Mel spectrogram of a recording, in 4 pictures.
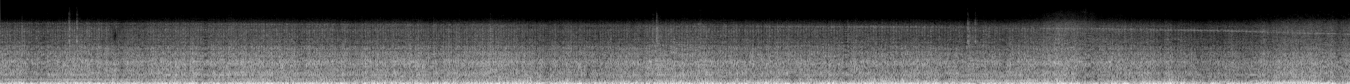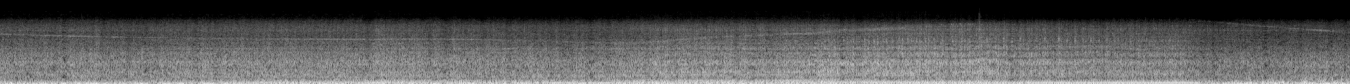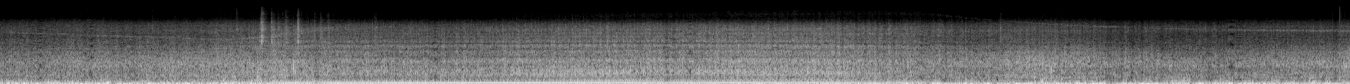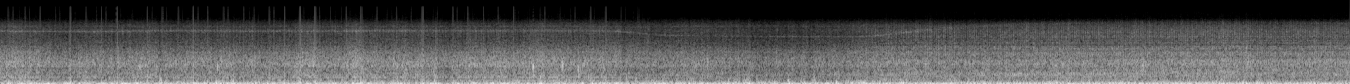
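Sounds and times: diesel truck exhaust drone: 0.0s - 54.0s
turbocharger whistle: 7.1s - 36.5s.

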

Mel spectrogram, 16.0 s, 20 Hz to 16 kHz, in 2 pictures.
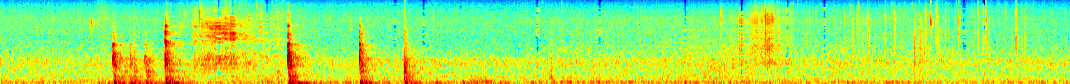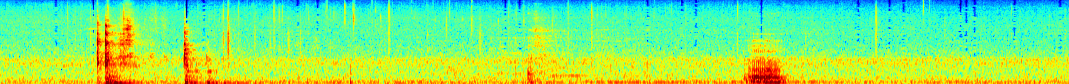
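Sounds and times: bread sizzling in a pan: 0.0s - 16.0s
spatula knocking and scraping: 0.8s - 3.2s, 8.8s - 9.8s.

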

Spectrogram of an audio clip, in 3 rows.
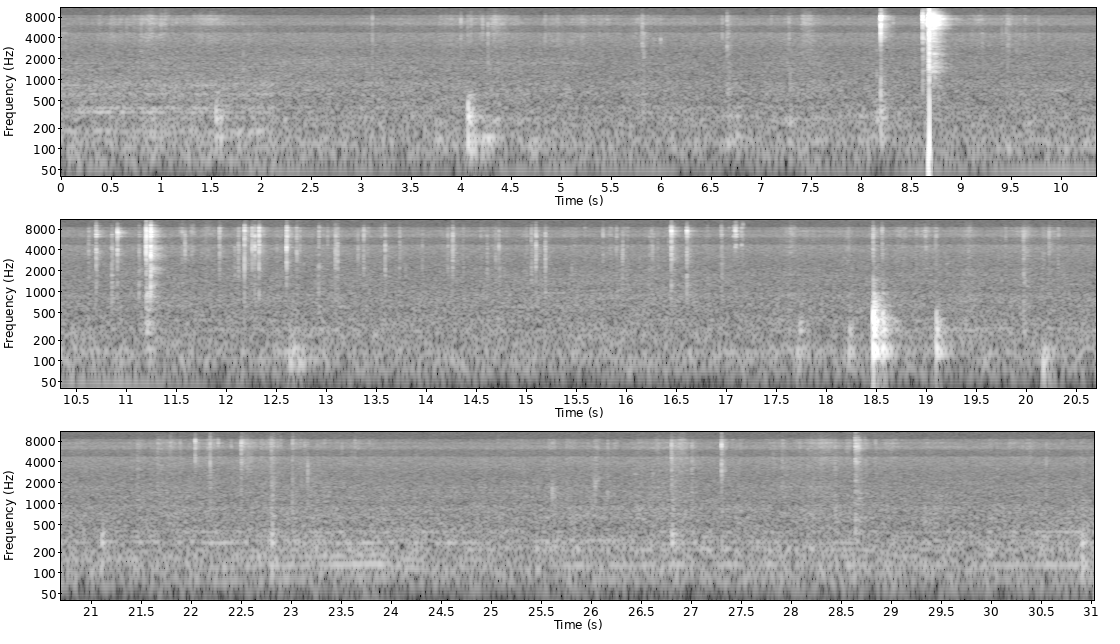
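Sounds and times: folding knife handling clicks: 8.2s - 8.9s
sharp metallic click: 8.6s - 8.9s.

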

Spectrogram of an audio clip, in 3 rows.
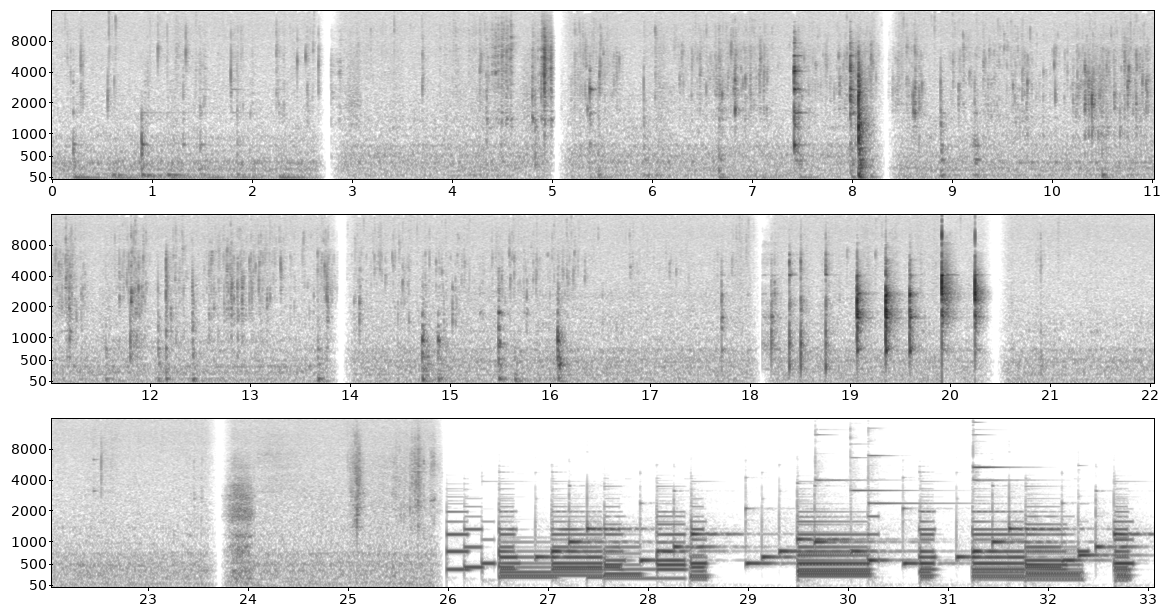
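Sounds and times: wet squishing of noodles: 0.0s - 19.0s.

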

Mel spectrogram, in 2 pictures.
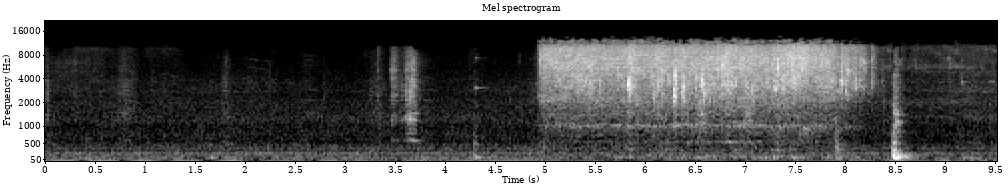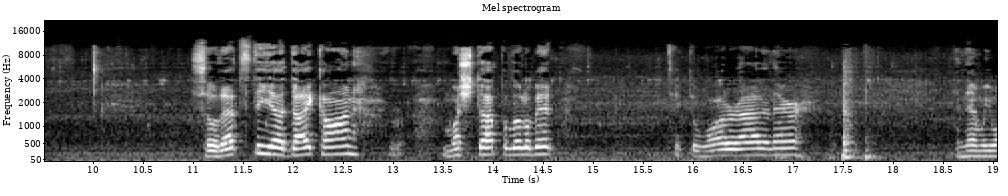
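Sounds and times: faucet water on metal grater: 5.0s - 8.3s.

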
